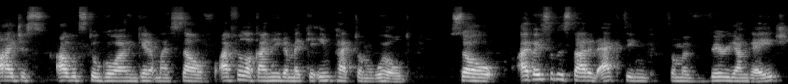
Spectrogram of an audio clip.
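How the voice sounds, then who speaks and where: In an Australian accent, a woman speaks at a fairly quick pace with a fairly low pitch and fairly even intonation on a very clean recording with a silent background. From Australia, Melbourne. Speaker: performer and actress. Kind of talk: interview conversation. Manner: hesitant, many fillers.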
